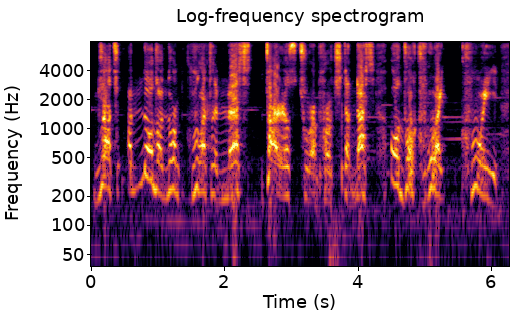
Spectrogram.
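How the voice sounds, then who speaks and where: A woman's voice: mid-range voice, slow pace, a bit bright, slightly rough, soft background music, full character voice. A woman voicing a haughty, regal creature queen from a game, her voice run through a voice changer and speaking in a grandiose, scolding way.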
